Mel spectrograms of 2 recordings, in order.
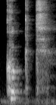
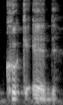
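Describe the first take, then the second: First: The ending is a single t sound. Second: The ending is a separate 'ed' syllable. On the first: The speaker calls it right. "We want to say cooked" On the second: The speaker calls it wrong. "We don't want to say cook ed"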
